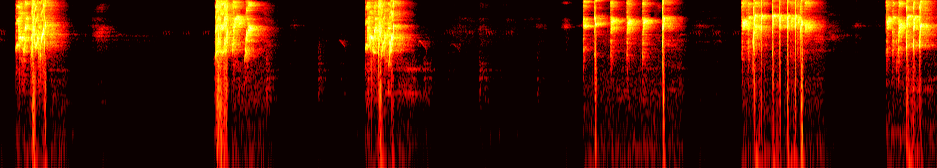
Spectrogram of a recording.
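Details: Lovebird chirping to encourage lethargic lovebirds to sing; spaced harsh high bursts, then quicker rattling runs of sharp chirps toward the end.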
